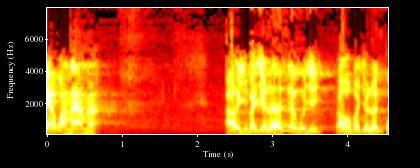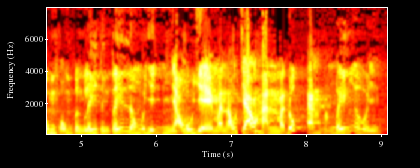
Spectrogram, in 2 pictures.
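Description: A man's voice: high-pitched, big-room sound. A man giving a folksy Buddhist sermon, telling stories and constantly addressing his listeners. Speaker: Buddhist monk teacher.

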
